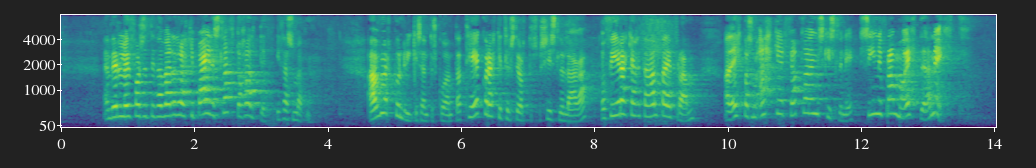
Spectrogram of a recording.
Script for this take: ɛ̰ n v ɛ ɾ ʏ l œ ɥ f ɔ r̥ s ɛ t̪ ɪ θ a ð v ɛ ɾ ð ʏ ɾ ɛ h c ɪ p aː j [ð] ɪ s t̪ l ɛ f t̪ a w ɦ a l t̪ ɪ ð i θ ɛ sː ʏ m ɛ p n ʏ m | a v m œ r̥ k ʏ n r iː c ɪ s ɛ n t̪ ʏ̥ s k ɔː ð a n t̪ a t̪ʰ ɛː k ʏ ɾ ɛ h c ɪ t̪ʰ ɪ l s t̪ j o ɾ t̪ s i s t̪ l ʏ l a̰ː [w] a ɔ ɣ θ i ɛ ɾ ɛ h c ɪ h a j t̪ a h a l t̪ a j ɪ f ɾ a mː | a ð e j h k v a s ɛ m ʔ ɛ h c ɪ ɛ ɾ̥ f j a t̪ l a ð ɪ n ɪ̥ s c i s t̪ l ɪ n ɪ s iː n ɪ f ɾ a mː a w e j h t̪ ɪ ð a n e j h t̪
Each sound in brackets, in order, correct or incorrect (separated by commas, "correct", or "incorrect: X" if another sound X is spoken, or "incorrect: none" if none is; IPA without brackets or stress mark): correct, incorrect: ɣ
